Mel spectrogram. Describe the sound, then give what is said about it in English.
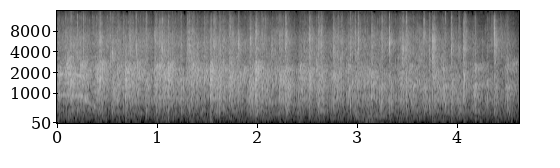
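A church audience gives a hand clap together after a prayer, before being seated: a dense, steady wash of many hands clapping, sustained and fairly loud for several seconds without pause. “And let's give him one more good hand clap together before we're seated.”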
